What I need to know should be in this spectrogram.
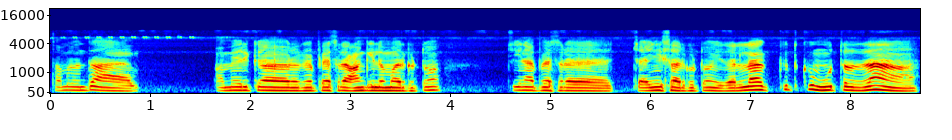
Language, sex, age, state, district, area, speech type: Tamil, male, 18-30, Tamil Nadu, Tiruppur, rural, spontaneous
